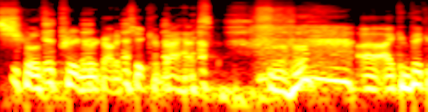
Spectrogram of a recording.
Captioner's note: chuckling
